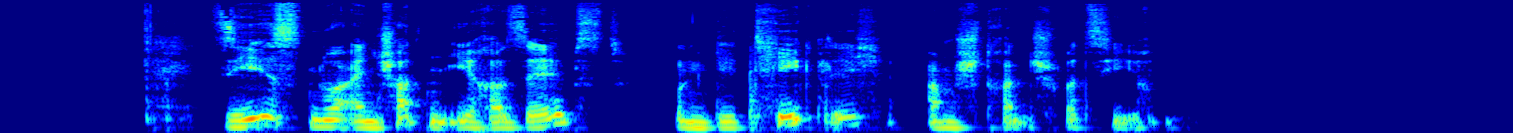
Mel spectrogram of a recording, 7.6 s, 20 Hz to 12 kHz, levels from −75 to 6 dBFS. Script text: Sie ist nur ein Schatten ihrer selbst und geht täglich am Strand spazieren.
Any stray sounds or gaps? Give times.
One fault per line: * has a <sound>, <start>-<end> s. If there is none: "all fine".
all fine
